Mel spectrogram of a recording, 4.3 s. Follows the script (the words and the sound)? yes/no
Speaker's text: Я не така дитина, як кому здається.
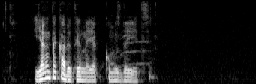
yes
